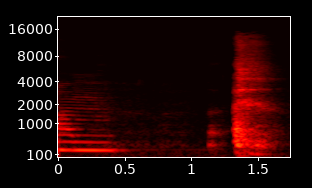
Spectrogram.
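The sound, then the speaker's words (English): Coughing from something caught in the throat: after a voice trails off, a short cough comes, then a louder, harsher one. “I had something in my throat. Oh, I'm sorry. I usually, like, choke.”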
